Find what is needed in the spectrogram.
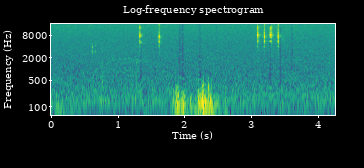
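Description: Near silence with a few faint computer-mouse clicks: two single clicks, then a quick run of about four near the end. There are faint low bumps in between.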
